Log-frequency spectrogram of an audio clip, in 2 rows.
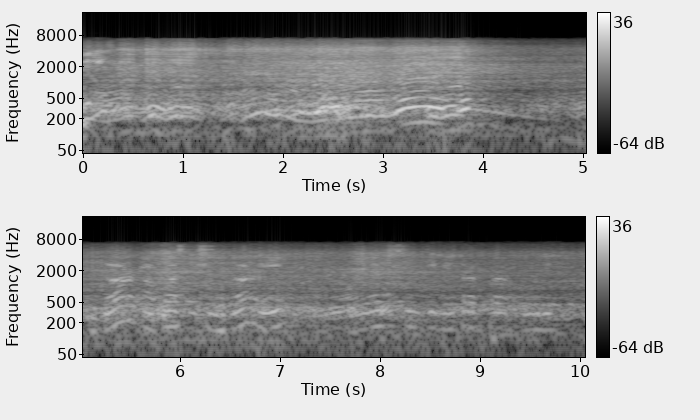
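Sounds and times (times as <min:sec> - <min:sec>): motorcycles revving: 0:00.0 - 0:10.0.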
